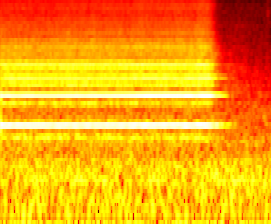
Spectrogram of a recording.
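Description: A flute holds a single steady D note, clear and close for about two seconds before it stops abruptly, leaving near silence.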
